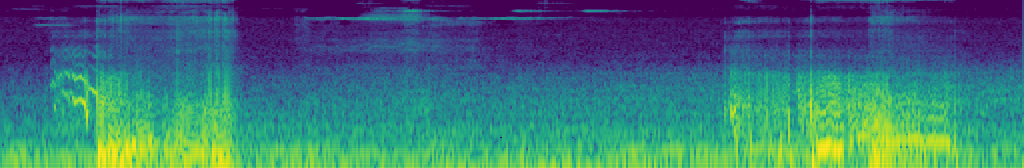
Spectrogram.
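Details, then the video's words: Sleeping pug snoring: two long, rough, low snorting breaths near the start and end, with a steady low rumble between them. "Мопс спит и храпит"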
